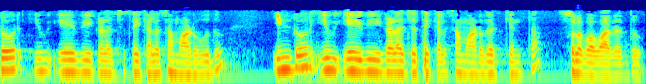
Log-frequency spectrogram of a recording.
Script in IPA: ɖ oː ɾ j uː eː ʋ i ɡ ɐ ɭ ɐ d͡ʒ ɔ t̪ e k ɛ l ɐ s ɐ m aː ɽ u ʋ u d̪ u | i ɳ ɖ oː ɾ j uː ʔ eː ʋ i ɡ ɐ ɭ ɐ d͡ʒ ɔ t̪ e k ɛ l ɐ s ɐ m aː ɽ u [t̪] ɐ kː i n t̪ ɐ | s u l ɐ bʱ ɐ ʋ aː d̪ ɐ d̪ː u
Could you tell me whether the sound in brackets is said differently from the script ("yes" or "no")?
yes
